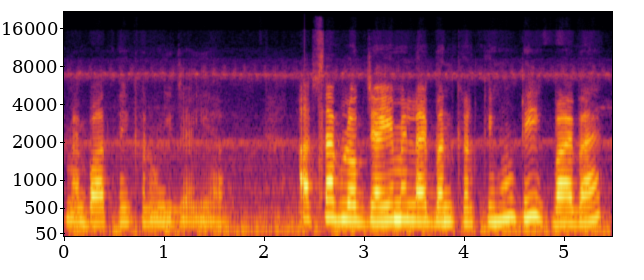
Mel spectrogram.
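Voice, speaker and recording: A hoarse woman, chatting on a live stream and coaxing viewers again and again. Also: sits high, steady tone, moderate pace, dull audio, slight background noise. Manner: pleading, coaxing, repeats requests. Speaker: folk singer hosting a live stream. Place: indoors at night with the power out.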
